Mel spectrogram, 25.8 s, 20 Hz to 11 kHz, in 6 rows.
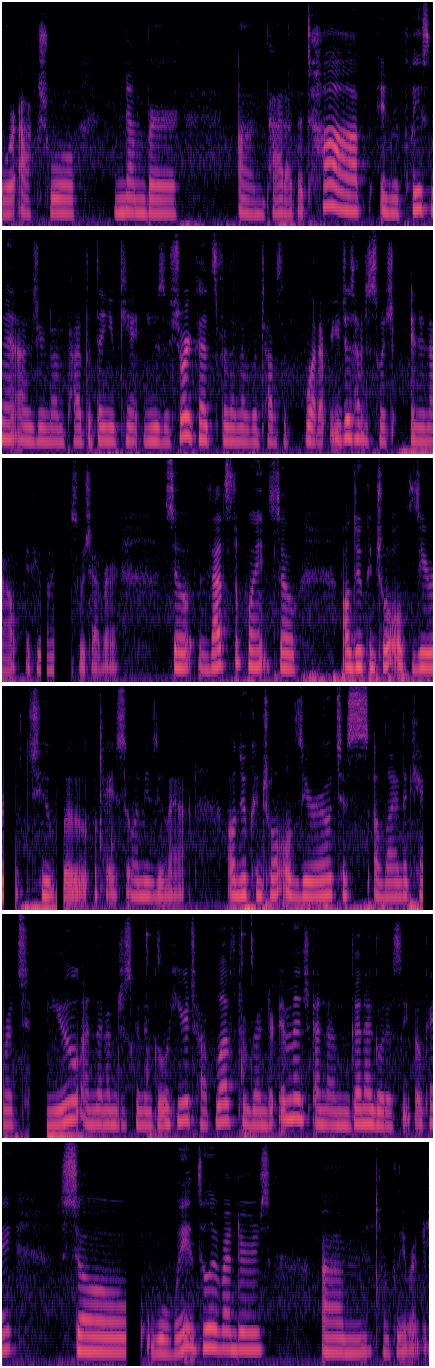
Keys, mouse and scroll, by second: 17.3 ctrl+alt+KP_0.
